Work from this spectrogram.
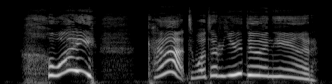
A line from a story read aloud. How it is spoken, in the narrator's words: May laughed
